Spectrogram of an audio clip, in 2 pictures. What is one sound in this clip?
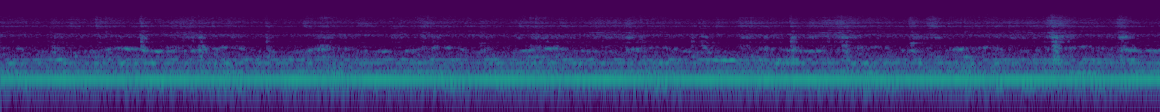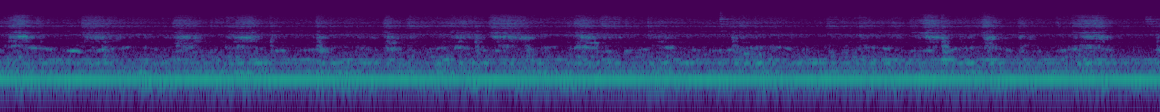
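Footsteps thud rhythmically on a treadmill belt.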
